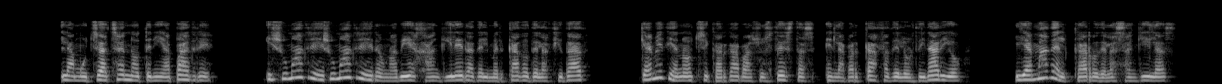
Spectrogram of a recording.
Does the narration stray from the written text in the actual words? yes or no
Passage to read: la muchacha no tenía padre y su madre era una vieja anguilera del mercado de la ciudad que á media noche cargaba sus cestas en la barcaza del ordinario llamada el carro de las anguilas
yes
